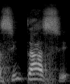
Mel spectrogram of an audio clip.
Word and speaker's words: sintaxe: a pronúncia u gente não é sintaxe igual muita gente fala não é sintae é o mesmo som de s tá outra coisa a sintase é a parte da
